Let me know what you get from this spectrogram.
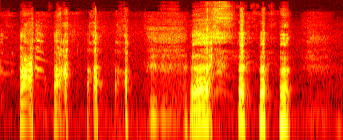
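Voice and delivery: a burst of real laughter. Real, not acted. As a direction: crack up at the screen. Streamer laughs at new character.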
